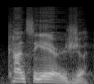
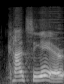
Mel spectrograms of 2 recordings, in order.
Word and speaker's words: concierge: or his name correctly coner that's how the French pronounce it conier is an affectation if you can't pronounce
